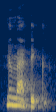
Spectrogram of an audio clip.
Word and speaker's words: pneumatic: some examples psychology, terrain, pneumatic, etc. If we see the above words, the letter P before the S, T and N at the starting of the words is silent.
